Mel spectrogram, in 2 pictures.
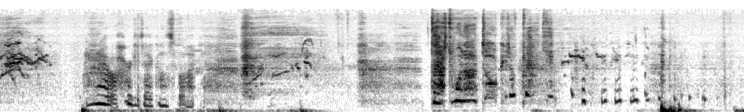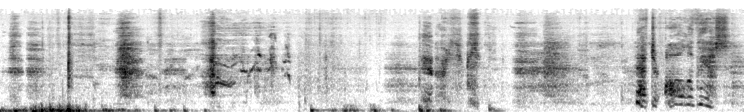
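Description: A boy blows into his cupped hands close by, making short squeaky calls.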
